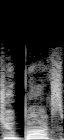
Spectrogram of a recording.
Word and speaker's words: JKBX: out Scott Cohen joined jukebox now it's pronounced jukebox but it's spelled JK BX in 2022 as founding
